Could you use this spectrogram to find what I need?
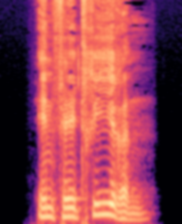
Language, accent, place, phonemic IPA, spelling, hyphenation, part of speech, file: German, Germany, Berlin, /ɪnfɪlˈtʁiːʁən/, infiltrieren, in‧fil‧trie‧ren, verb, De-infiltrieren.ogg
- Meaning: to infiltrate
